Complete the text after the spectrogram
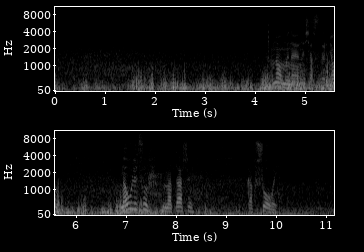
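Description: Wind buffets outdoors.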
